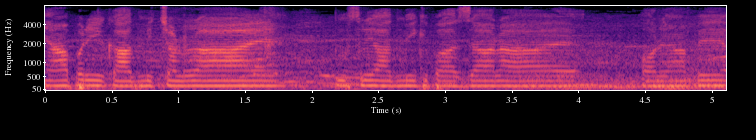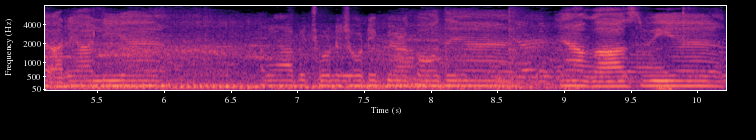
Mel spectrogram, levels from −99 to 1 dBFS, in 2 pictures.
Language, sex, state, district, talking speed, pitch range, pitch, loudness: Hindi, male, Uttar Pradesh, Etah, 175 wpm, 175-180 Hz, 180 Hz, -30 LUFS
